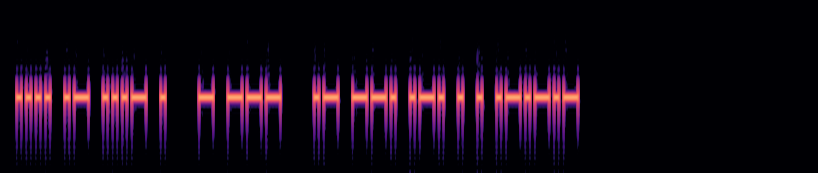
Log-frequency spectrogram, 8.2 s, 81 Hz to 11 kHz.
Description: Morse code, heard as a keyed tone, about 25 wpm, 700 Hz. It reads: HAVE TO AGREE.
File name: practice / 25wpm / Sentences with 4-Word Phrases - 25wpm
